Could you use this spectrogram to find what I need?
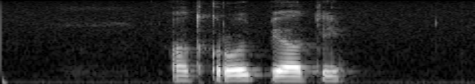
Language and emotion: Russian, neutral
